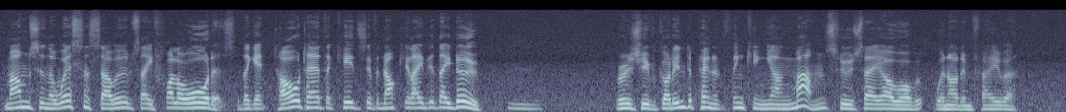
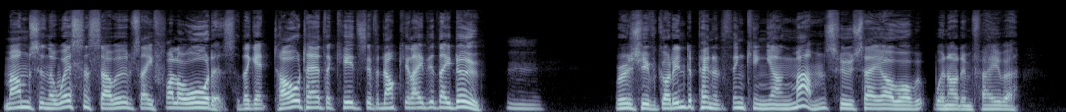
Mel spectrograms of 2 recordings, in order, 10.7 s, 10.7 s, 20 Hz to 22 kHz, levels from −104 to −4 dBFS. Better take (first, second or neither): second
